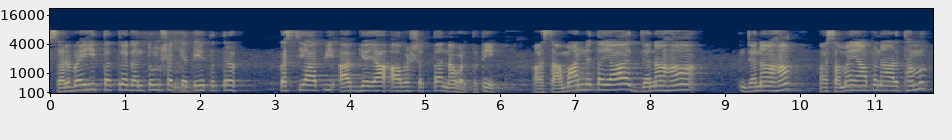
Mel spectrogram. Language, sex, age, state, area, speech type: Sanskrit, male, 18-30, Madhya Pradesh, rural, spontaneous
